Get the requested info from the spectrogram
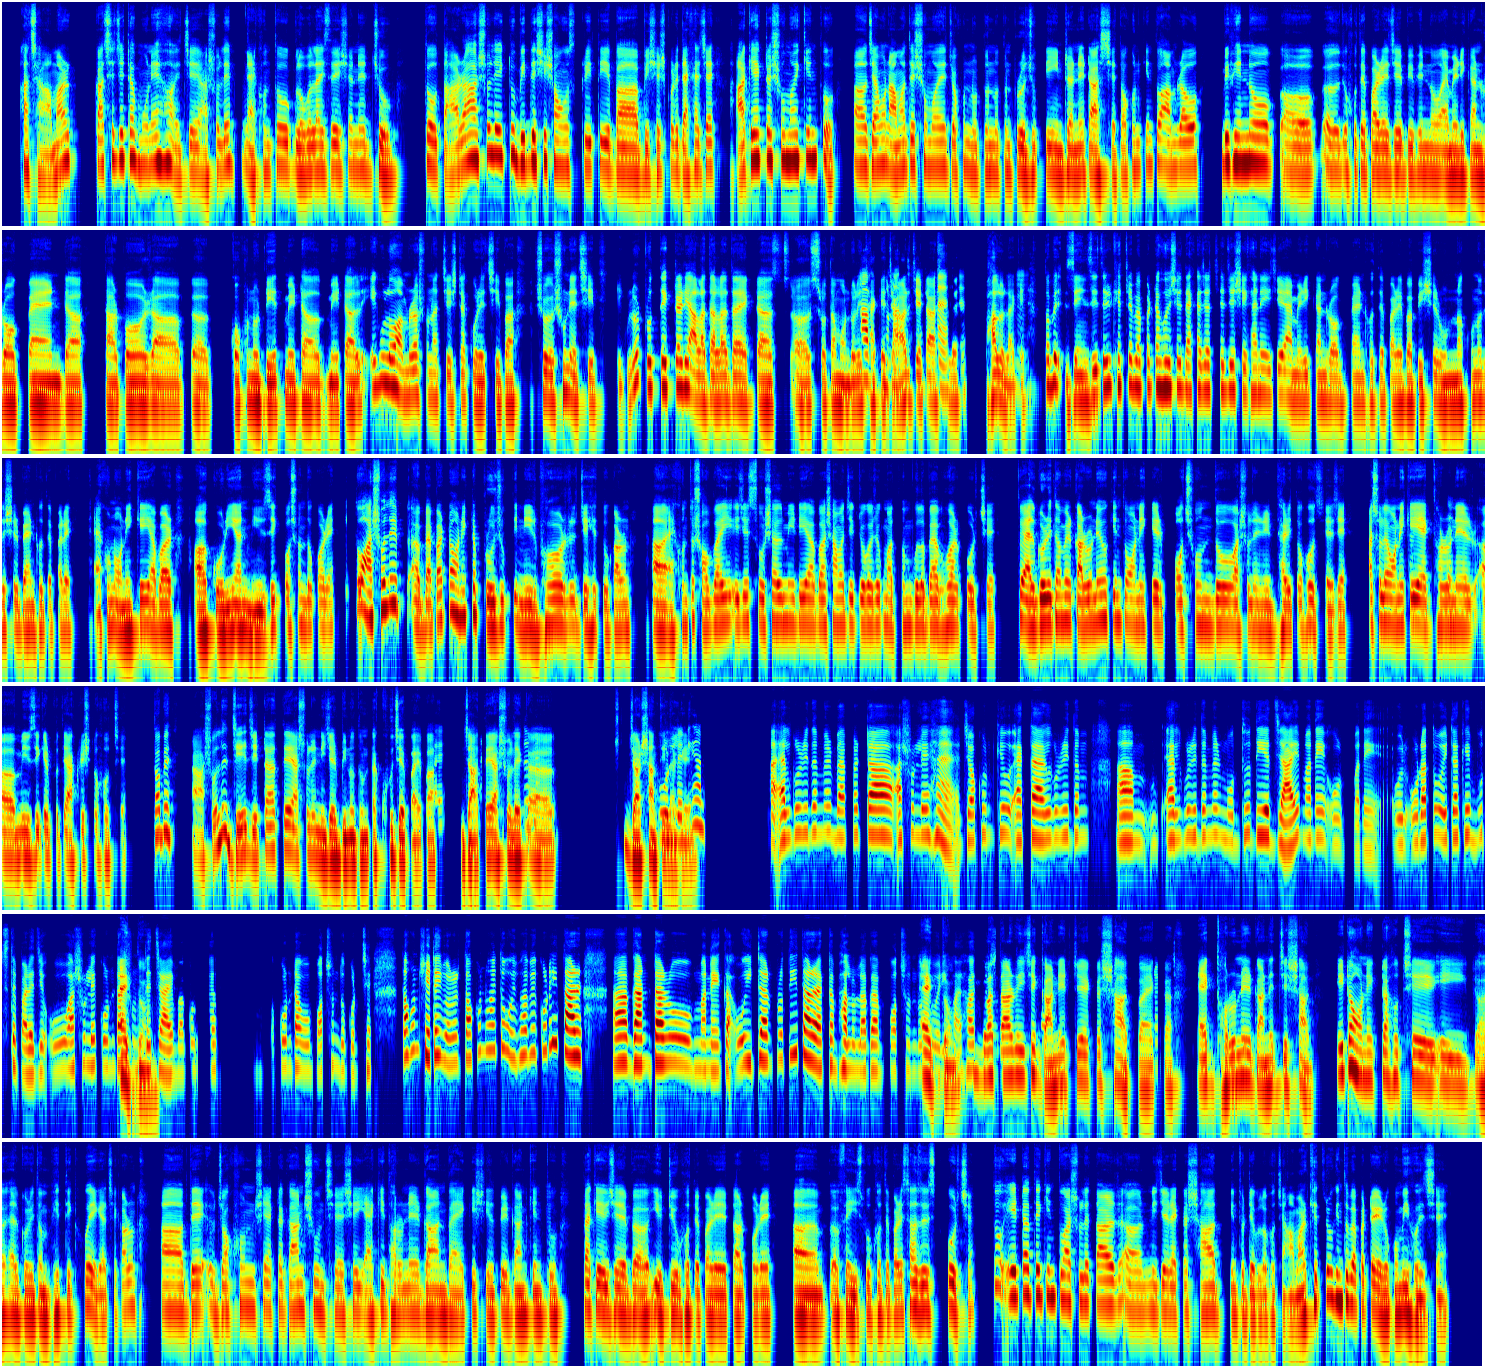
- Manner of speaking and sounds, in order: in English: "globalization"; "অন্য" said as "অন্যা"; unintelligible speech; unintelligible speech; other noise; unintelligible speech
- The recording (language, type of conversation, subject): Bengali, podcast, কোন শিল্পী বা ব্যান্ড তোমাকে সবচেয়ে অনুপ্রাণিত করেছে?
